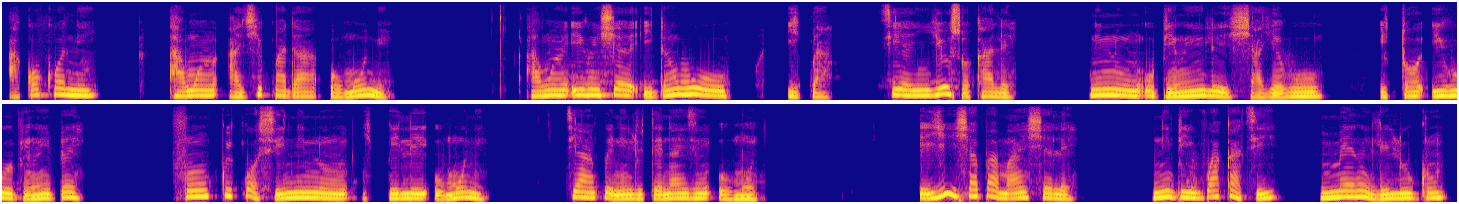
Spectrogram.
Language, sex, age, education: Yoruba, male, 15-29, tertiary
